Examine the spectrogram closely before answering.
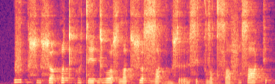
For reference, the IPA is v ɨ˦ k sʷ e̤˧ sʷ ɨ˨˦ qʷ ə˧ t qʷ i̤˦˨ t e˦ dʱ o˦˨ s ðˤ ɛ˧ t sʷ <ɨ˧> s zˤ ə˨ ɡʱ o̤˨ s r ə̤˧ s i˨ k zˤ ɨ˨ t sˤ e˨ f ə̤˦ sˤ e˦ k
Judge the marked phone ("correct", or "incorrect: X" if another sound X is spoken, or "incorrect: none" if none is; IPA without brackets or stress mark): incorrect: ɨ˦˨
